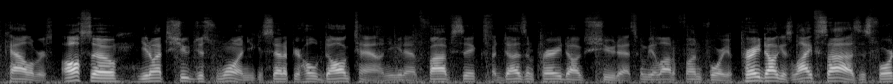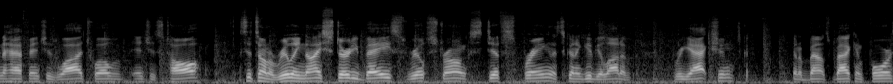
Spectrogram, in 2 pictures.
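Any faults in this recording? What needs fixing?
No faults turn up anywhere in the recording, so nothing needs fixing. The audio can be used as it stands with no repair or prevention step required.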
